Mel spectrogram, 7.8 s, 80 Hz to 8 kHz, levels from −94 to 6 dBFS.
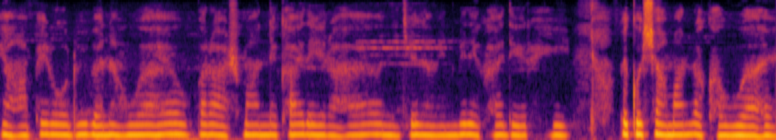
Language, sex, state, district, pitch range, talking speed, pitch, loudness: Hindi, female, Bihar, Darbhanga, 200-210 Hz, 210 wpm, 205 Hz, -18 LUFS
